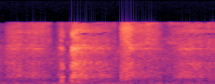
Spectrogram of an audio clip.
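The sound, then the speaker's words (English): Heavy, rough breathing of a runner after a one-minute running effort, two forceful breaths a second apart over a steady rushing background like wind, with no talking. “Oh, I had to work hard on my breathing there to really think about it.”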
